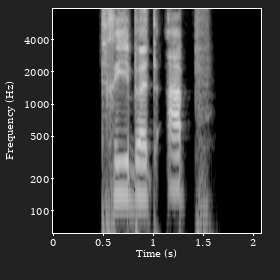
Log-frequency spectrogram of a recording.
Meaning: second-person plural subjunctive II of abtreiben
- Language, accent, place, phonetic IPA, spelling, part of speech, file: German, Germany, Berlin, [ˌtʁiːbət ˈap], triebet ab, verb, De-triebet ab.ogg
